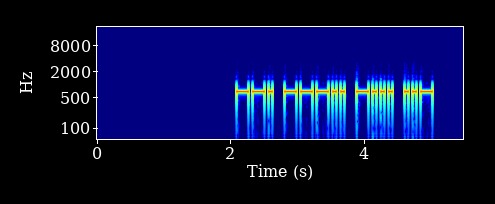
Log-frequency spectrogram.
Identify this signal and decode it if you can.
Morse code, heard as a keyed tone, about 20 wpm, 700 Hz. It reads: G8BU
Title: DXCC-100 Call Signs - 4 Characters - Repeated 3x - 20wpm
